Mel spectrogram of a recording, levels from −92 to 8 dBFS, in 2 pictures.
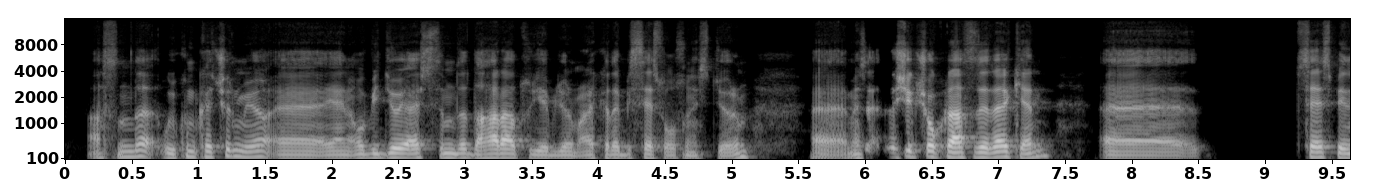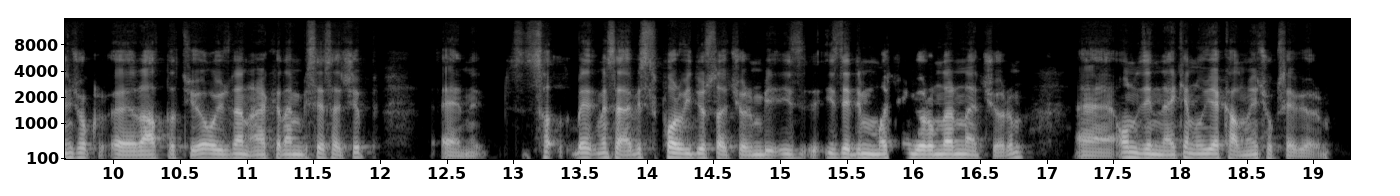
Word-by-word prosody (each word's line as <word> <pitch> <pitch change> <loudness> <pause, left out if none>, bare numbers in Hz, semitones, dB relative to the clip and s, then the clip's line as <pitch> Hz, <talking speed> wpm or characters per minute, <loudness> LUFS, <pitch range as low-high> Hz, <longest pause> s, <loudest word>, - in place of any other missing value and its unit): Aslında 150 +2 -3
uykumu 120 +5 -4
kaçırmıyor. 145 -1 -1
Eee, 95 -1 -2
yani, 95 -1 -2
o 105 +1 -2
videoyu 115 +2 +4
açtığımda 115 0 -1
daha 110 +3 +5
rahat 110 -2 +4
uyuyabiliyorum. 95 -2 -3
Arkada 95 +2 -3
bir - - -8
ses 105 0 -3
olsun 90 -1 -6
istiyorum. 85 - -5 0.4
Eee, - - -2
mesela, - - -6
ışık - - +2
çok 145 -1 +3
rahatsız 130 0 +8
ederken, 135 +3 +4 0.4
eee, 90 -2 0 0.8
ses 130 -1 +1
beni 115 0 +2
çok, 120 -1 -3
eee, 95 0 +3
rahatlatıyor. 100 +2 +1
O 110 - +4
yüzden 105 +1 +1
arkadan 100 +1 -1
bir 100 - -8
ses - - -2
açıp, 130 +1 -4 0.5
eee, - - -1
yani, - - -7 0.2
sal - - -7 0.3
mesela, 115 -5 0
bir 115 - -3
spor 120 +1 +4
videosu 115 0 0
açıyorum. 100 +1 -2
Bir 100 -1 -2
iz 105 -1 -6
izlediğim 115 -1 +1
maçın 105 +2 0
yorumlarını 105 0 +5
açıyorum. 100 +6 -5 0.4
Eee, 90 -2 -3
onu 130 -2 +1
dinlerken 105 +1 +1
uyuya 110 0 +2
kalmayı 100 0 -1
çok - - -9
seviyorum. - - -6
110 Hz, 170 wpm, -24 LUFS, 100-120 Hz, 0.8 s, rahatsız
